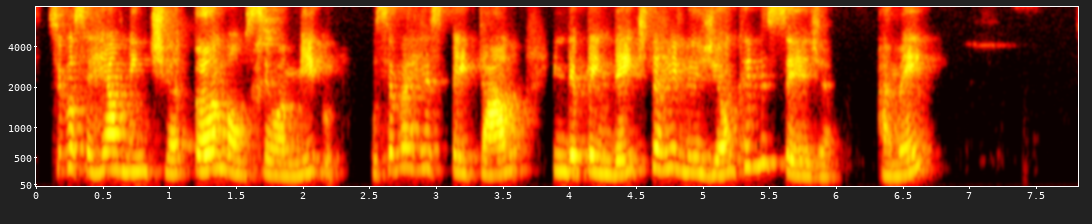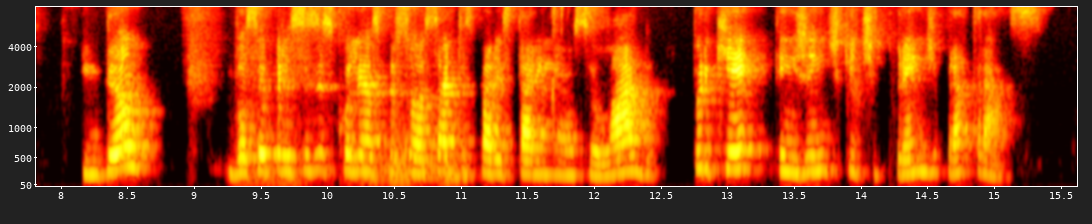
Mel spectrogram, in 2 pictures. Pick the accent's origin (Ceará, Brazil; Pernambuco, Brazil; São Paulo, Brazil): São Paulo, Brazil; Santo André; eu sou de Santo André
